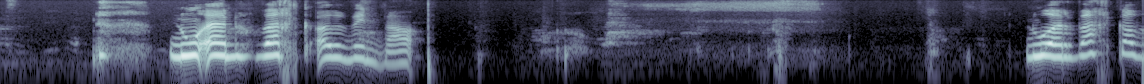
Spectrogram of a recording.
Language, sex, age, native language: Icelandic, female, 8, German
